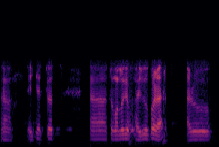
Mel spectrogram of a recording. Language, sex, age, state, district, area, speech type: Assamese, male, 45-60, Assam, Goalpara, urban, conversation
